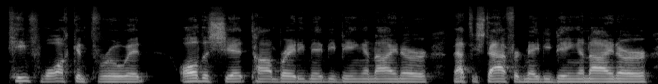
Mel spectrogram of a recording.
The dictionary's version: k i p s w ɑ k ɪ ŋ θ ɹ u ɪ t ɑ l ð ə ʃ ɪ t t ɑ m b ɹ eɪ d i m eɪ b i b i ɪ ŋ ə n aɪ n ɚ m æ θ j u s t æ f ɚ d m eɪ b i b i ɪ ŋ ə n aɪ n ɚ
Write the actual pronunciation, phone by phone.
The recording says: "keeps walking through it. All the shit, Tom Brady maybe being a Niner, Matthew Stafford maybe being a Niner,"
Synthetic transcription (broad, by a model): k i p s w ɑ k ɪ ŋ θ ɹ u ɪ t ɑ l ð ə ʃ ɪ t t ɑ m b ɹ eɪ d i m eɪ b i b i ɪ ŋ ə n aɪ n ɚ m æ θ j u s t æ f ɚ d m eɪ b i b i ɪ ŋ ə n aɪ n ɚ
